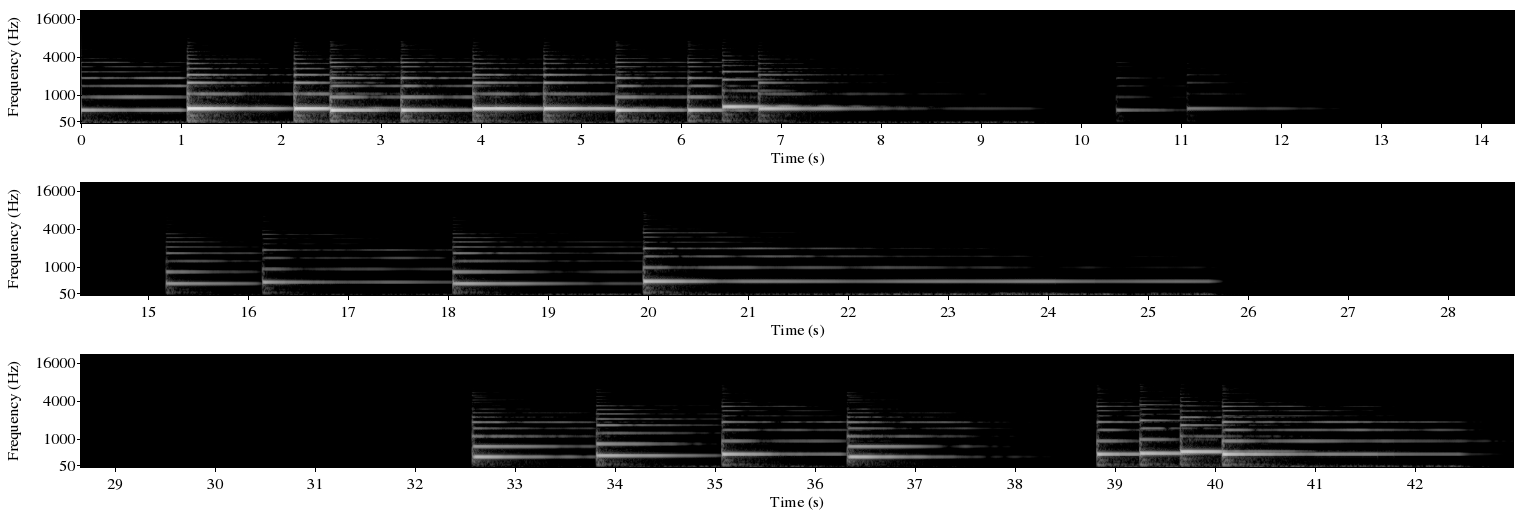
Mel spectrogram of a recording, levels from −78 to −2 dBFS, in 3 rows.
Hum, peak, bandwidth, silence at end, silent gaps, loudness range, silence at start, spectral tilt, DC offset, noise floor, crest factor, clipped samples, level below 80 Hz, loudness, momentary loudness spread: none; -8 dBFS; 6.6 kHz; 0.55 s; 14.19-15.17 s, 26.76-32.56 s; 24 LU; 0 s; -5.5 dB/octave; under 0.1%; under -90 dBFS; 22 dB; under 0.1%; -66 dBFS; -26 LUFS; 26 LU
